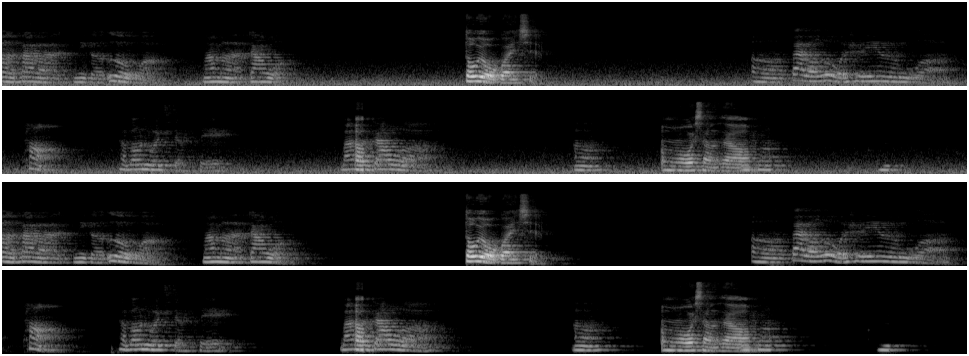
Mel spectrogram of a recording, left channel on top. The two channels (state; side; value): noise; left; rumble, 14 dB below the sound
